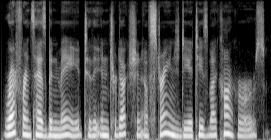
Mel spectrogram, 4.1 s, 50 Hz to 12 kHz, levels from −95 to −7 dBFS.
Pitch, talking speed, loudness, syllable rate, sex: 175 Hz, 175 wpm, -19 LUFS, 5.6 syllables/s, female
